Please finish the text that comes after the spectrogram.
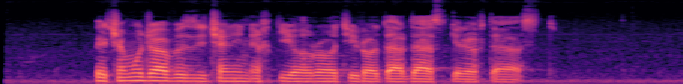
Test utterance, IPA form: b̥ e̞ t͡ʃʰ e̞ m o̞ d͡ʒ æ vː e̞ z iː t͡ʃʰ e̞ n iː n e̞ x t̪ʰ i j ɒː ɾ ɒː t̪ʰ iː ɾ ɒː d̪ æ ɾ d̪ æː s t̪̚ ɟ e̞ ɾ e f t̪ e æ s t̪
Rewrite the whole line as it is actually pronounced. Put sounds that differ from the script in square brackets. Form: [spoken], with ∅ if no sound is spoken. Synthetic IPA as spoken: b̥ e̞ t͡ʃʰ e̞ m o̞ d͡ʒ æ vː e̞ z iː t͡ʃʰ e̞ n iː n e̞ x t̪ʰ i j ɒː ɾ ɒː t̪ʰ iː ɾ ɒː d̪ æ ɾ d̪ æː s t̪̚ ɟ e̞ ɾ e f t̪ e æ s t̪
